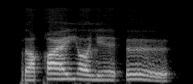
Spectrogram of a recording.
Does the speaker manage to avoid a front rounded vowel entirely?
no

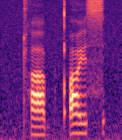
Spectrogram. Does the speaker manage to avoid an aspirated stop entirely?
no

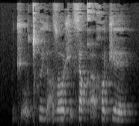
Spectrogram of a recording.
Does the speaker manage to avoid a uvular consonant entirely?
no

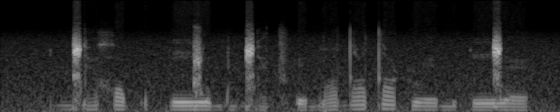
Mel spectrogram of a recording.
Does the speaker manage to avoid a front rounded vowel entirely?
no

